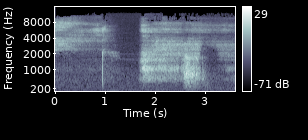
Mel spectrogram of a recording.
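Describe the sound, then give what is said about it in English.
A deep belly breath made as two long, airy, unvoiced breaths separated by a short pause. The second breath is louder and fuller than the first, and both are soft rushing air noise with no talking. “So let's breathe that in collectively. Big belly breath.”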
